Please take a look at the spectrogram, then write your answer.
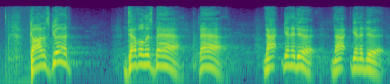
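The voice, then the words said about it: George W. Bush impression. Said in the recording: “That was my George W. Bush impersonation.”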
